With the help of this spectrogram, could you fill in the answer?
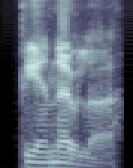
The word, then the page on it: Pianola: British English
